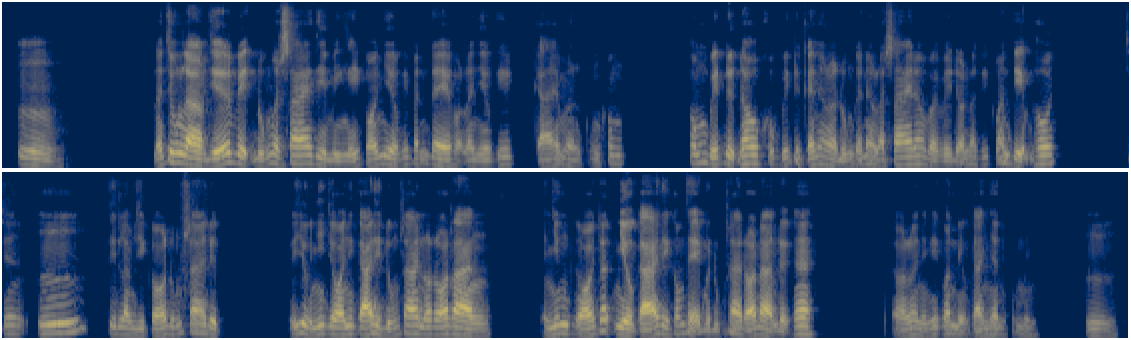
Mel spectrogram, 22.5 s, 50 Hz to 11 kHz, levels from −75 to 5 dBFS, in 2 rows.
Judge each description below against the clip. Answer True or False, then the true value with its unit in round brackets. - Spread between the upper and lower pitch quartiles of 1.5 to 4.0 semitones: False (4.9 semitones)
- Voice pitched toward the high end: False (140 Hz)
